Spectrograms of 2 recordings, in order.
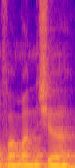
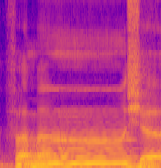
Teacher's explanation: Nun sukun ketemu shin itu ikhfa tapi disertai gunnah, ya, ditahan sebentar. Jangan langsung faman sya, enggak.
